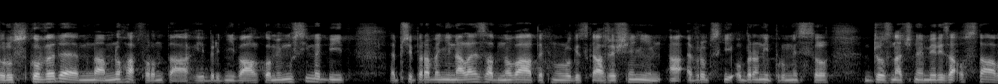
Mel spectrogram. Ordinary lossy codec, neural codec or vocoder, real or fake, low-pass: none; autoencoder, 48 kHz, 128 numbers a frame, DAC-VAE, trained on Japanese speech; fake; 7.2 kHz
